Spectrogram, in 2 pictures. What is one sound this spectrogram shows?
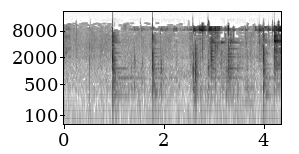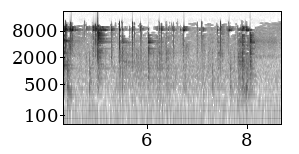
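A metal chain rattles and clinks against a gate.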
